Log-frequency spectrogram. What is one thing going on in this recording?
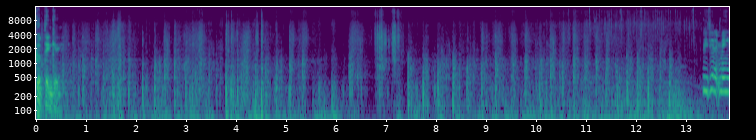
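Footsteps run over grass and earth.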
